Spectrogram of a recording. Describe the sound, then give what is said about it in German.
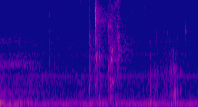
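Quiet sipping of water from a glass: a few soft wet slurps and small mouth sounds spread over two seconds, with no talking. “Ich hebe mein Wasserglas, was hier neben mir steht, an und sage herzlichen Glückwunsch.”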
